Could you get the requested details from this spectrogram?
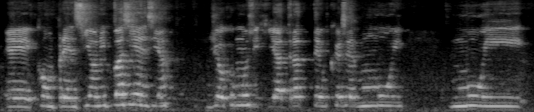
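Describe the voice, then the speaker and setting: A woman psychiatrist from Colombia, high-pitched and a bit bright, delivers an earnest explanatory talk to patients' families, going over her key points again. The recording comes from an echoey room with faint background noise.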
